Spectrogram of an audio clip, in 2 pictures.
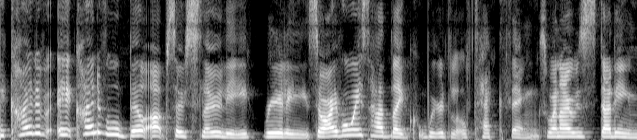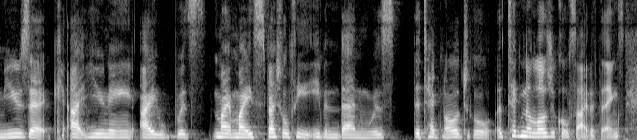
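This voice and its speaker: Speaking in a London accent at medium pitch, a woman barely pauses, her intonation lively on a very clean recording with a silent background. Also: moderate pace. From London, England. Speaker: streamer. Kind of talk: casual interview.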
